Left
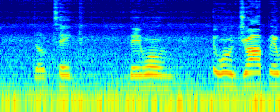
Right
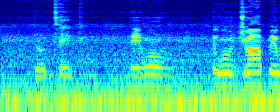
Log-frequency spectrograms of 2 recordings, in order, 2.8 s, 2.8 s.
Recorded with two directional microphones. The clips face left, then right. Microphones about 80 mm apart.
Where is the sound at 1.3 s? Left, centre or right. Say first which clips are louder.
Left 8 dB; left.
